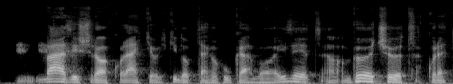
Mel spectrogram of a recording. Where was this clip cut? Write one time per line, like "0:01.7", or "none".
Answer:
none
